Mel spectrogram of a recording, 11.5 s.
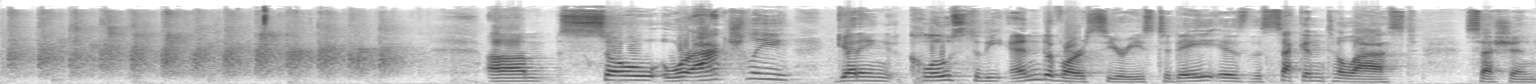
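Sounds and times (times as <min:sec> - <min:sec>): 
audience applause: 0:00.0 - 0:03.2
speech: 0:03.6 - 0:11.5.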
